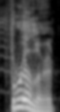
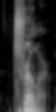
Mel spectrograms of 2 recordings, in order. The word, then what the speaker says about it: Triller: It's now Triller, I think, if I'm pronouncing that right. It's not Thriller, Triller.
